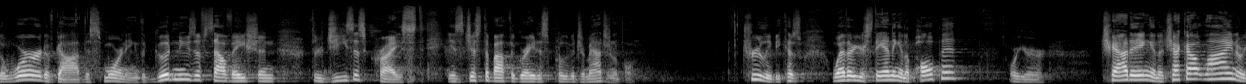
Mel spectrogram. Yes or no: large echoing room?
yes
